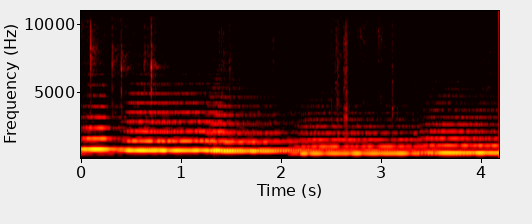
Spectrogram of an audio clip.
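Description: Korg Prologue analog synth lead one-shot, the 'Digikordion' preset, playing a slow melody of a few long, smooth held notes, stepping down to a lower note about halfway through.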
